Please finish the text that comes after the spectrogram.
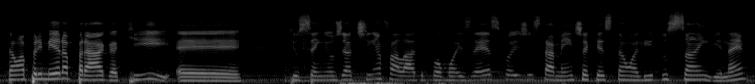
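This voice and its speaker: A woman's voice: medium pitch, fairly even intonation, normal speed, fairly bright tone, faint music behind. A woman with a Brazilian accent preaching in an informal, conversational way at a church service, teaching from scripture with colloquial tag questions. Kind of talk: informal Bible teaching sermon, reading and retelling scripture.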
